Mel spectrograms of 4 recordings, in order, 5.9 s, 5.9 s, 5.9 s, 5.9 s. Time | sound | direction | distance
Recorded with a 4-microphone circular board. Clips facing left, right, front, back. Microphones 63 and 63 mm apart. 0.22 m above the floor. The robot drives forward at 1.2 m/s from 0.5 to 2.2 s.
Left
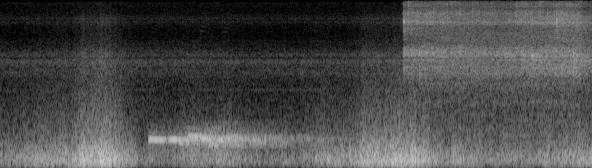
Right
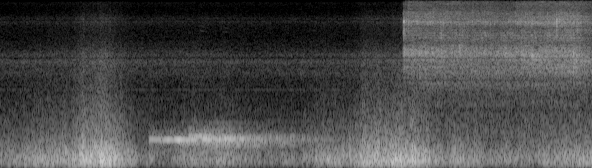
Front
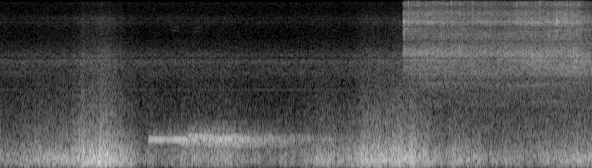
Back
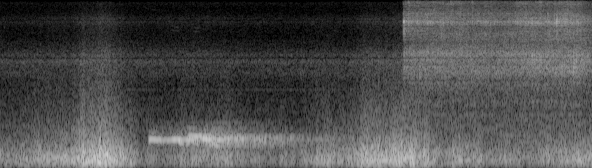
1.5 | a bird | 85° left | 2 m
4.0 | frying | 150° left | 1.5 m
